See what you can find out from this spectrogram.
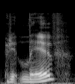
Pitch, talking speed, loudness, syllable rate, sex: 135 Hz, 240 wpm, -15 LUFS, 4.8 syllables/s, male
